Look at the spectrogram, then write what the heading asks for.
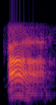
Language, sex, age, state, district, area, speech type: Gujarati, male, 45-60, Gujarat, Ahmedabad, urban, conversation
